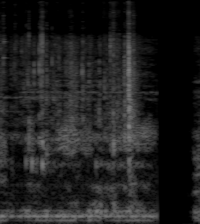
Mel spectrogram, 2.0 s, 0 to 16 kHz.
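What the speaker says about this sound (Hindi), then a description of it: "केला को छील लिया और साफ पानी से इसको 2-3 पानी से धो लीजिएगा।" Peeled raw bananas being rinsed in clean water, with steady close splashing and sloshing throughout, a brief louder splash near the end, then a short silence before the water resumes.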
